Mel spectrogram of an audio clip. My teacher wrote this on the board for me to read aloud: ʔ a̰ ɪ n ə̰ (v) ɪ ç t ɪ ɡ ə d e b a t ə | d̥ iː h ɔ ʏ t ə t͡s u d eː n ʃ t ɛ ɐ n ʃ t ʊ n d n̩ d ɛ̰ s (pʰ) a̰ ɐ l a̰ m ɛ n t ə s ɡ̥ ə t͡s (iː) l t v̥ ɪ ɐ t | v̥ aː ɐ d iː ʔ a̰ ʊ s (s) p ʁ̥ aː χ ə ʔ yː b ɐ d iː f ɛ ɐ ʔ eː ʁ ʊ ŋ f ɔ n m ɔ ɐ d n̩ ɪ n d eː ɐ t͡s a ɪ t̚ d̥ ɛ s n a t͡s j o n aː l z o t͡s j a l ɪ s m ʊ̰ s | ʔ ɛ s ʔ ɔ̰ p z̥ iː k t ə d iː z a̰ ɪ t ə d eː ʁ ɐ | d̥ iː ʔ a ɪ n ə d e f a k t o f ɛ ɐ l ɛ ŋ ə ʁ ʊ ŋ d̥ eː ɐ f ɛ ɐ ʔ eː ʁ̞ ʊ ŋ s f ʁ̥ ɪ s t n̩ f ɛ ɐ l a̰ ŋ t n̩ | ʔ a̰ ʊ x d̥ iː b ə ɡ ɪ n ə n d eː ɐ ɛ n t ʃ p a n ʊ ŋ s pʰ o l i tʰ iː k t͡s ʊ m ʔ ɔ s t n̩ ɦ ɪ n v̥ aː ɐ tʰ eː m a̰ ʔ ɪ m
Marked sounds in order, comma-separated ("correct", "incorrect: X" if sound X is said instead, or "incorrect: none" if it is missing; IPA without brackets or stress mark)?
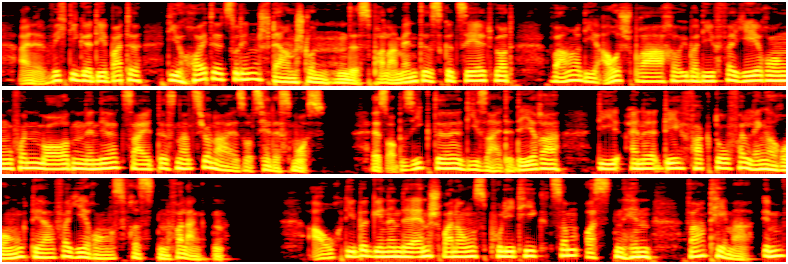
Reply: correct, correct, incorrect: ɛː, incorrect: ʃ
